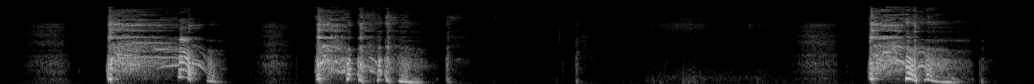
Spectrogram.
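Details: Three loud, harsh coughing fits with quieter breaths between them; repeated coughing.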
